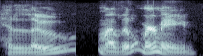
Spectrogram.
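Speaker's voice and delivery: flirtatious, slow, swooping, stretched-out "hello". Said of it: "puts a finger in his mouth and slicks back an eyebrow".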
